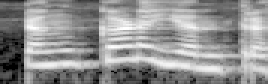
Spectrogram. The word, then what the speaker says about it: टंकण यंत्र: प्रति बहु काला सुरक्षिता प्रतिष्ठत इस शब्द का उच्चारण है बच्चों टंकण यंत्र अ ठीक है टंकण बोल है उसको टंकण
